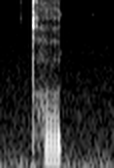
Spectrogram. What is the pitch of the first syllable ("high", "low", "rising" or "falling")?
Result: low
